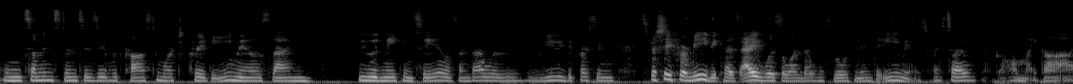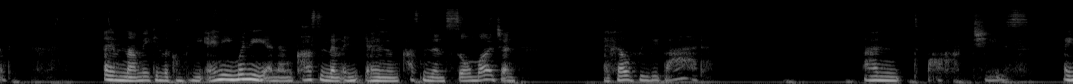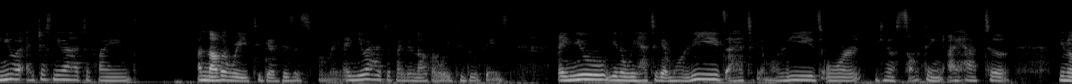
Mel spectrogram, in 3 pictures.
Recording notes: Don't mind the many nature sounds.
